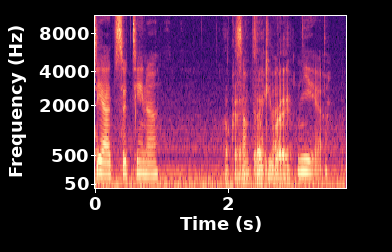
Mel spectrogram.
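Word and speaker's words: Tsuut'ina: I believe it's yeah sutina okay thank you Ray yeah you're so good at this uh OHA so the T isn't pronounced the at the beginning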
